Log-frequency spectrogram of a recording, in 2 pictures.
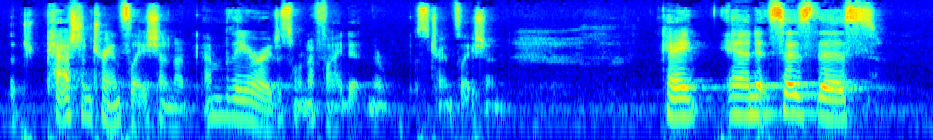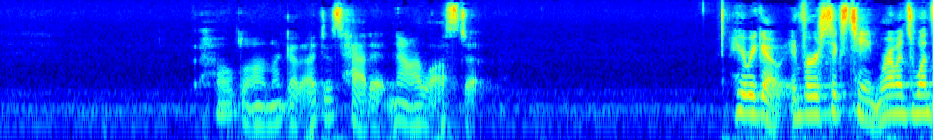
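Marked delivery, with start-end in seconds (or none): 0.1-3.8 very low, hushed talk to oneself; absent-minded mutter. Real, not acted. Preacher hunting for a Bible translation, muttering quietly. Searching for the verse aloud. 8.6-10.6 low, barely voiced aside; muttering to oneself. Real, not acted. Preacher who just lost the verse, muttering softly. Lost her place, talking to herself.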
